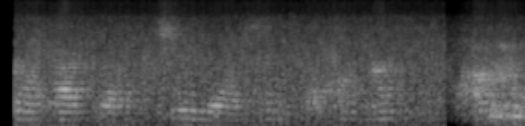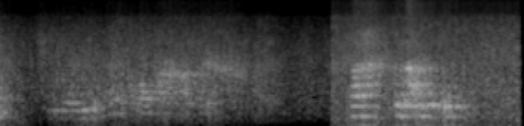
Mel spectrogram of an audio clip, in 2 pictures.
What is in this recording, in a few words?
male voice; Bremerton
